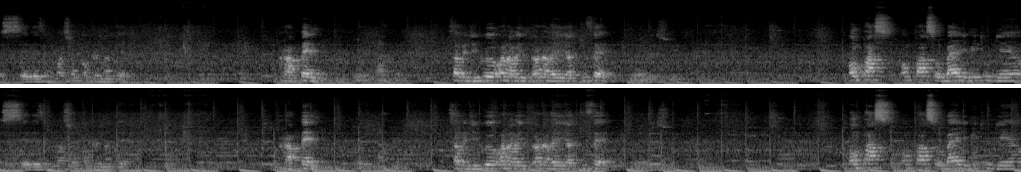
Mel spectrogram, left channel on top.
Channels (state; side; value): normal; both; correlation 0.53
